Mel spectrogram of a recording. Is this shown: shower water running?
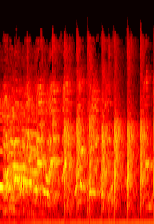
no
